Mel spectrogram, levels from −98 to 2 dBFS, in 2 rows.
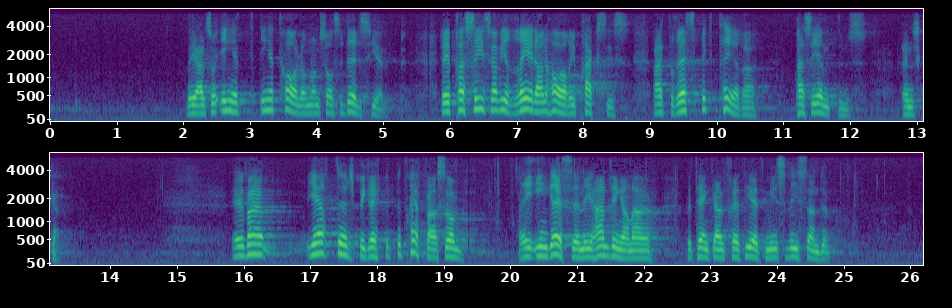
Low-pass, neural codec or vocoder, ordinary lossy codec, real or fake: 5.4 kHz; none; none; real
